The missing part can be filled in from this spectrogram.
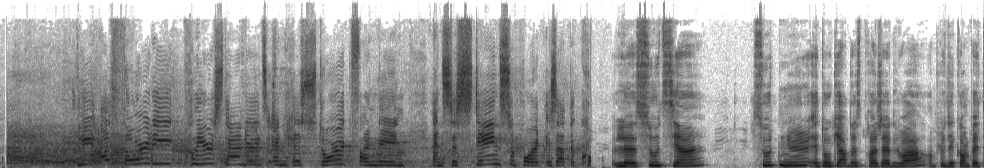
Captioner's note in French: voix de l'interprète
